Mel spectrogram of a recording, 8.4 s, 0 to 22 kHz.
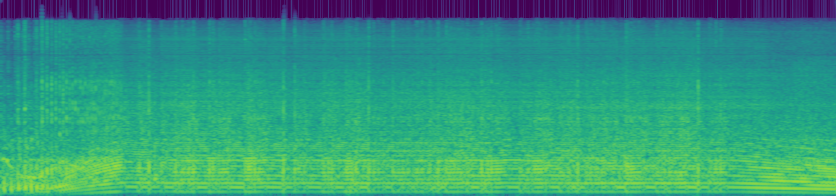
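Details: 1970s Nova snow blower, yard-sale find, after reassembly with tins back on: small single-cylinder engine catches after a brief crank and settles into a steady, even putter with no misses; running normally.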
